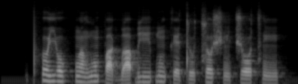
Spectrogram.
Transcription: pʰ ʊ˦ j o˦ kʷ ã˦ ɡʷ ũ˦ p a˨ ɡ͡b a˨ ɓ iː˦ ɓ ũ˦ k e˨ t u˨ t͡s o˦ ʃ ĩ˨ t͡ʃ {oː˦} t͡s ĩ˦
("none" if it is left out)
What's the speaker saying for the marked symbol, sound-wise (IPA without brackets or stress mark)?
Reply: oː˦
